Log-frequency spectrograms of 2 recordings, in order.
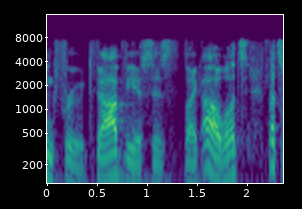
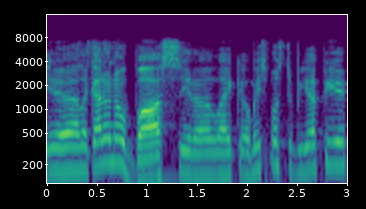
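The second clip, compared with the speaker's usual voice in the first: heavy put-on New York Italian accent, pitched up; 5 semitones higher than usual. Imagining a chainsaw crew worker asking his boss, in a thick New York Italian accent. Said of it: "thick New York Italian accent".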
